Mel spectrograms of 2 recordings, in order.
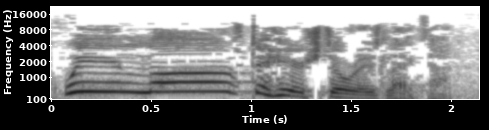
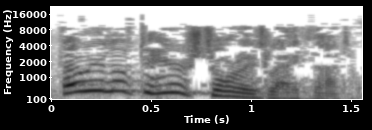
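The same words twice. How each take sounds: First: Higher, slower restatement; preacher repeats his point to the congregation, raised and slow; emphatic repeat. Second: Said in the usual way. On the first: Real, not acted. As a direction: lift it high and drag it out for emphasis.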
